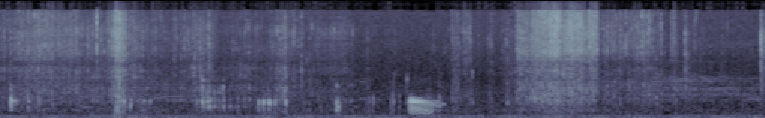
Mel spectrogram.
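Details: Stomach rumbling (borborygmi) while eating, attributed to low air pressure; low gurgling rumbles over a steady low hum, with one louder gurgle and faint chewing noises.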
